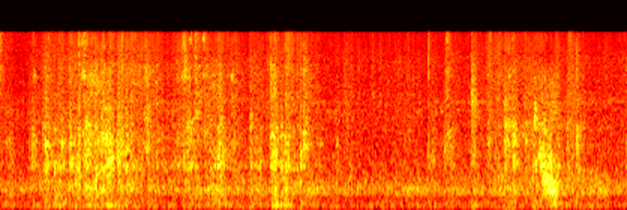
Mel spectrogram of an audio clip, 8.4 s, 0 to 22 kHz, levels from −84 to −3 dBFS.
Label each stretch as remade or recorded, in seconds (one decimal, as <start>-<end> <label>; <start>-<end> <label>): 0.0-0.4 recorded; 0.4-1.3 remade; 1.3-8.4 recorded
